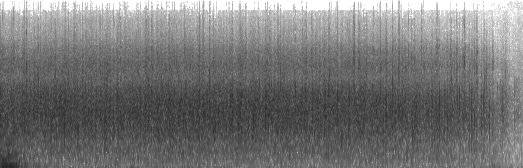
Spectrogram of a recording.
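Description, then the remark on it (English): Sustained applause from a large audience for the performers Loretta Young, Brian Dunleavy and Jeffrey Lynn as the curtain falls on the play Jezebel, a dense steady wash of clapping that holds for about ten seconds before tapering off at the end. “And we all join in applauding the artists who brought us this play tonight.”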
